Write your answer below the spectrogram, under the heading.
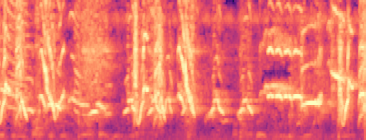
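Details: White-rumped shama song used to provoke other shamas into singing and to prompt reluctant or competition birds: varied rich whistles, sweeping slurs and sharp chattering notes in quick succession.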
